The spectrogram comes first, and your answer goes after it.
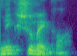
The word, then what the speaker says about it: Nik Sumeiko: name is Dennis and today with me is Nick Shoemaker uh Nick welcome hi Dennis did I did I get the pronunciation correct perfect Nick Schumacher before we start I just want to acknowledge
